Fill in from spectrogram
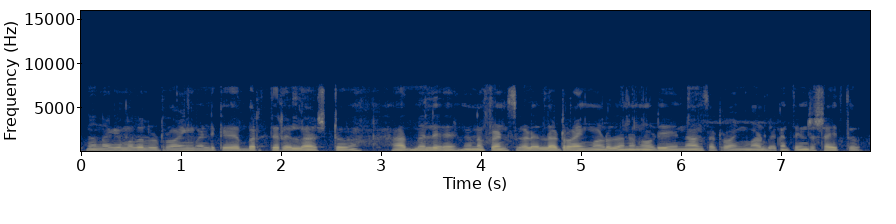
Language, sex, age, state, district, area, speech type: Kannada, male, 18-30, Karnataka, Udupi, rural, spontaneous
